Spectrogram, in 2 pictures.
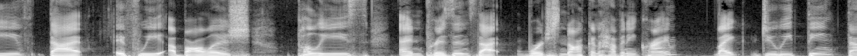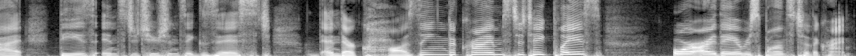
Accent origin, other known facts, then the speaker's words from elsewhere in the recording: United States; as American citizens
